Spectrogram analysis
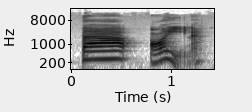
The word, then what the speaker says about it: pääaine: So again, to feel comfortable pronouncing these words, just make sure you are internalizing this vu system. It breaks up the words into more digestible pieces. Pääaine. Pääaine. Pääaine. So we're not just saying all of these vowels in a big jumble, blah, blah, blah. We're saying pääaine, okay?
